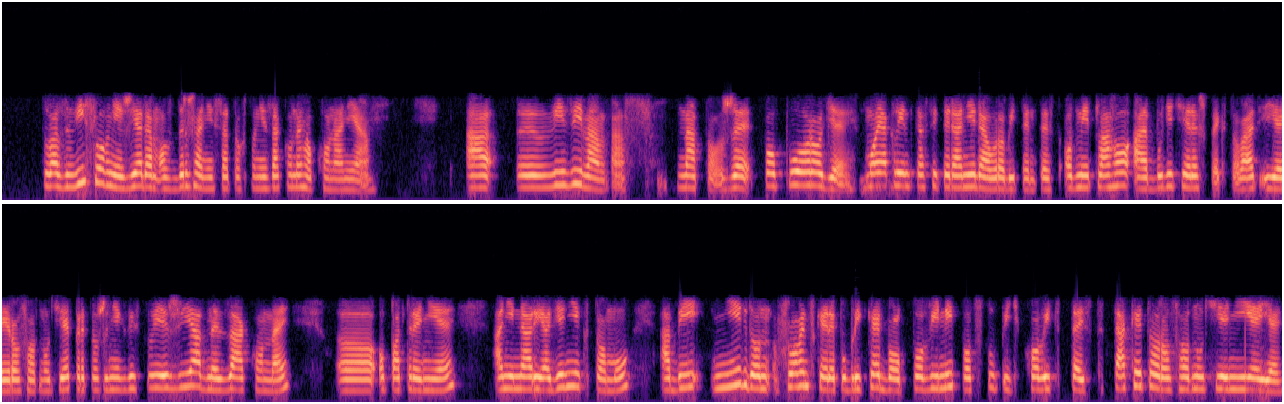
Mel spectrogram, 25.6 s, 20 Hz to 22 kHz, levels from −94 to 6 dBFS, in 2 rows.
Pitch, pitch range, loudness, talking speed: 210 Hz, 195-230 Hz, -14 LUFS, 135 wpm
